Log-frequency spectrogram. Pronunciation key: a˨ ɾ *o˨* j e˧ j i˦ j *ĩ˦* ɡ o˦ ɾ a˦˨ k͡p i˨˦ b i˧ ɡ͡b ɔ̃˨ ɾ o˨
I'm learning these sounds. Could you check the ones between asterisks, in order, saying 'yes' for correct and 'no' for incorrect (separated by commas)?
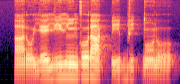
yes, yes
